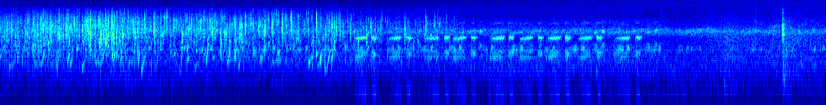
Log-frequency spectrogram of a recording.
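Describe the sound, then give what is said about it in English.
A dense chorus of many frogs croaks continuously outdoors next to a lake, many overlapping calls blending into a steady, buzzing din, with a run of rapid rhythmic pulses standing out midway before easing slightly. “There's so many frogs on this island, or I don't even know if it's an island next to this lake.”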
